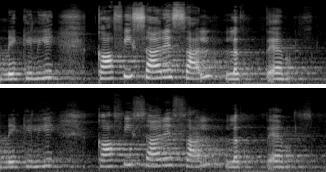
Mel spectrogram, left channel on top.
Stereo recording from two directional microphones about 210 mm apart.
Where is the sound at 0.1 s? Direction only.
40° left (ahead or behind).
